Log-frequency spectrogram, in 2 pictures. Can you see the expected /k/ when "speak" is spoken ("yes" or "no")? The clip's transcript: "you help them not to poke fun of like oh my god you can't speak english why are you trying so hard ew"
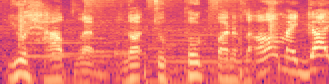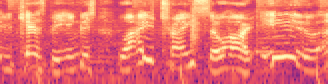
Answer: no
